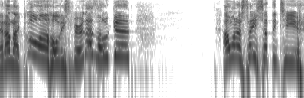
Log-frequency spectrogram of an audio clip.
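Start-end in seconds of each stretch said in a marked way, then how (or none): 0.4-2.0 high, fired-up, worked-up shout. Retelling shouting at oneself during study time: imitating own shouting. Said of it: "I started shouting at myself in my study time".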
